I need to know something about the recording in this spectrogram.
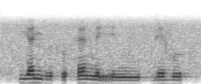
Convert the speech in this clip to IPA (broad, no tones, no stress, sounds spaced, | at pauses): j ɛ nʲ a̤ l h u h ɛ n e rʲ ɛ n mː u p d e v u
